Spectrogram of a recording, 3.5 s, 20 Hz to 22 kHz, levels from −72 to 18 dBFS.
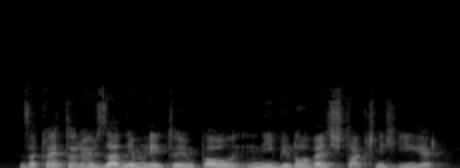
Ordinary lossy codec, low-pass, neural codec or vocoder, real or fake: MP3, 48 kbps; 19.8 kHz; none; real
